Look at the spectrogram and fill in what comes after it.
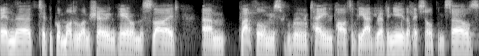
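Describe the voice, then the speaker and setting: The speaker has a British accent and a monotone, flat intonation. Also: man. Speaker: product executive. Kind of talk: webinar presentation. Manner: hesitant with fillers.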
